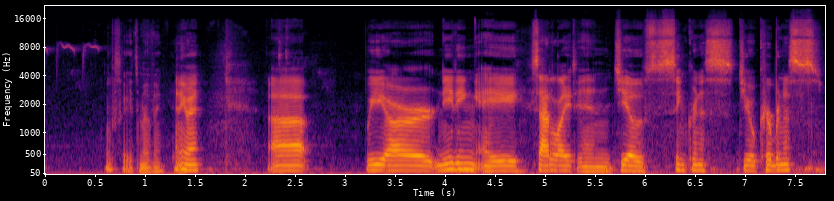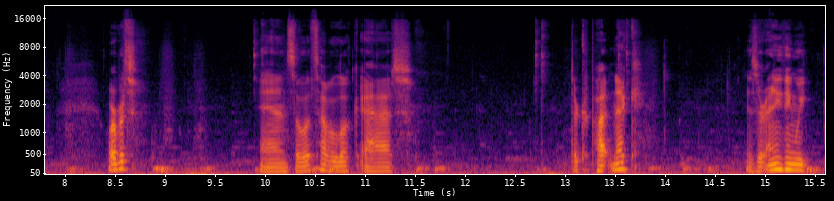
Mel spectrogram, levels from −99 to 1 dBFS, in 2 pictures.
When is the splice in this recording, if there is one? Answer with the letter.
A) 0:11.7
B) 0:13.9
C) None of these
B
